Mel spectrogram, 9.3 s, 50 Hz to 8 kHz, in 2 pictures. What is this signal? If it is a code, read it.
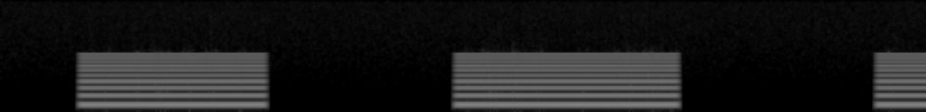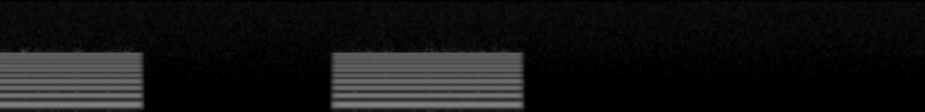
Ship horn signal, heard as a ship's horn, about 200 Hz. 4 short. At sea: a pilot vessel's identity signal in fog.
